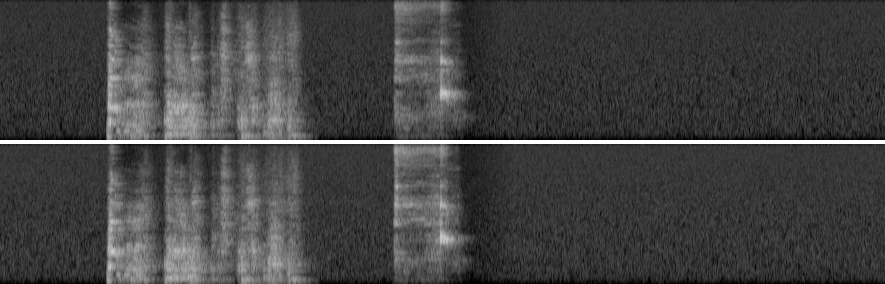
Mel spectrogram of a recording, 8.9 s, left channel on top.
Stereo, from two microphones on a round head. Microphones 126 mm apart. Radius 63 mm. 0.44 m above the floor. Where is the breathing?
40° right (ahead or behind), 1.2 m.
